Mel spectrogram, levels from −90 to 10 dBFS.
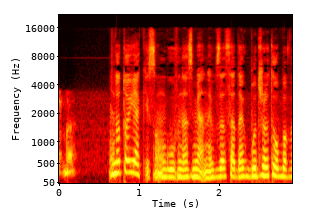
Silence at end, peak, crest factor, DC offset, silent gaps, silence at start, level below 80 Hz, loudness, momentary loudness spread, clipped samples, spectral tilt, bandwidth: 0 s; 0 dBFS; 14 dB; under 0.1%; none; 0 s; -48 dBFS; -14 LUFS; 6 LU; under 0.1%; -5 dB/octave; 16.5 kHz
